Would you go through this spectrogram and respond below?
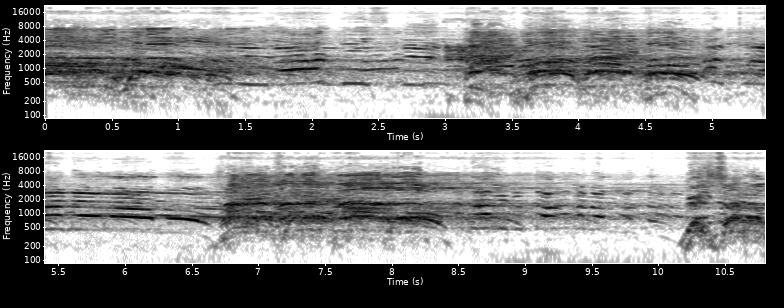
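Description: A large crowd at an outdoor religious gathering roars takbir in unison, three loud surging waves of massed shouting that rise, hold and fade, with one final burst starting at the end.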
